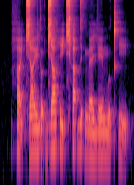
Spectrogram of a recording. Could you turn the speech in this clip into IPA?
ha̰˦˨ɪ̯t͡ɕa˦ɪ̯ jʊ˦ʔ d͡ʑä˦hḭ˦˨t͡ɕʰä˦ʔ dɪ˦ʔmɛ˦je˦ mu˨kʰḭ˦˨

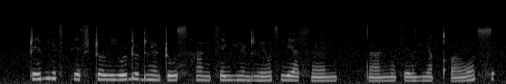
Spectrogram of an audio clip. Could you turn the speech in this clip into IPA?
ʈɪbʲɛ̃skɪsʈʊl juɖuɖlʲõ ʈushãŋsɪlʲvʲũɖ lʲõslʲa sɛ̃ŋ tːãŋõsɪlvʲɛ̃ qʼõs

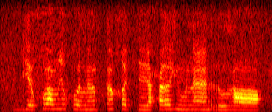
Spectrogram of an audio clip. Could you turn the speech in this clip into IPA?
bʲɛχʷɑβiχʷʌ lə̃pʼə̃χɪ kɪħɜʒũlæ̃ rʊɣɑ

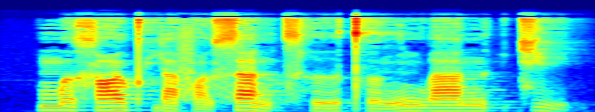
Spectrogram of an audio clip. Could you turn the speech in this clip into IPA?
mɤ˥˩xɑ˥ʊ̯pʰjä˨fɑ˩ʊ̯ sa˥˩nt͡sʰɹ̩˧˥t̪ʰɤ˧˥ŋn̪wa˥n | t͡ɕi˥˩

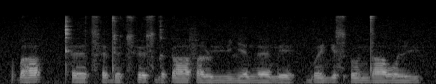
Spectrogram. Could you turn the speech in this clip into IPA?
ɓa | kʰɛːt͡sʰɛdø t͡sʰøːsɡə ɠaːfaɭyː lʲɛ nɛːme | ɡʷɛːʎesʔo ndaːlˠyː

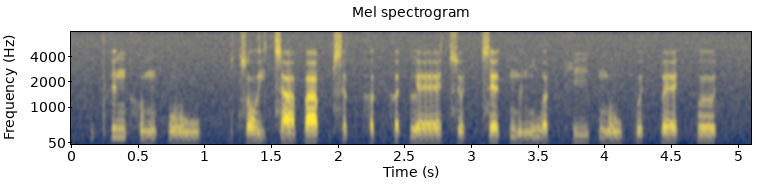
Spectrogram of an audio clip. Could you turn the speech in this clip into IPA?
pʰɪ˥ŋhʊ˨ŋfo˨w | t͡sɔː˨˩jt͡saː˨˩paː˨˥p̚ sɐ˨k̚hɐ˧k̚hɐ˧t̚ lɛː˨˧t͡sɵ˧t̚ t͡sɛː˧k̚ mɪ˨˥ŋwɐ˨˥k̚ hiː˧p̚ŋo˨˧wpɵ˨t̚pɛː˧t̚ pɵ˥t̚

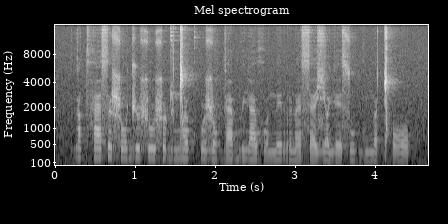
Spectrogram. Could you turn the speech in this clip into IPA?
ɡat̪ʰæse ʂo d͡ʒʉʂuʂo ɖəŋ͡ǀœkʷʰœ ʐo ɡæbʉ jæxʷæ n̪erə ɳɛsɛʑɐ je suɡʷe ŋœ ǀʰo

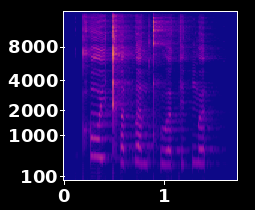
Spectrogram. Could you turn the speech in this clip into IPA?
kʰɔː˥jkʰɐ˨˥k̚ lɐ˨˧nkʷʰœː˨kɪ˨˥k̚mɵ˧t̚

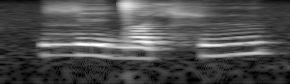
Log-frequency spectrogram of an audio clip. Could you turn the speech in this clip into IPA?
ɮeŋ͡ǀɑç ɬʉ

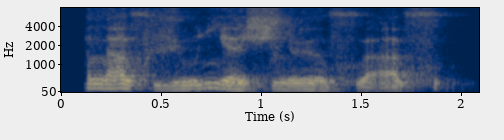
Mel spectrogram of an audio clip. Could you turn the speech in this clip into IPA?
la˦˨xʷvʲu˨˥ʎɛ˧˩˧ç lʏ˨˩ə̯xʷa̰˨˥xʷ

